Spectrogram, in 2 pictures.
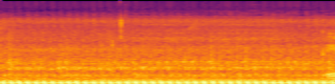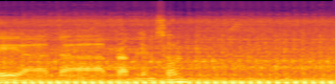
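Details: Normal idle of a single-cylinder RE Bajaj trike: a steady, even low thumping that holds its beat with no misses or stumbles.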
